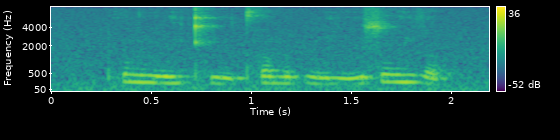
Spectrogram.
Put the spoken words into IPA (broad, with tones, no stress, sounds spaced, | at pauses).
pʰ ʊ˥ ŋ n̪ uː˨˧ j kʰ yː˨˩ t̪ʰ ɐ˧ m ɵ˧ t̚ ɐ˨˧ n j yː˨˥ s uː˥ j l ɐ˨ k̚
